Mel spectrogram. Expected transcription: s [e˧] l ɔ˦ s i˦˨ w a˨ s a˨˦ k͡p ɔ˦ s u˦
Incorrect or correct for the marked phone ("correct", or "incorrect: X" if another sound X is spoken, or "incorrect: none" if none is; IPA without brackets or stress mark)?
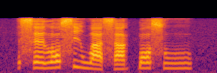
incorrect: ɛ˧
